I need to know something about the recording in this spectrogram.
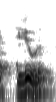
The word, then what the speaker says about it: elude: एल्यूड, दोनों words के pronunciation same है। पहला जो वर्ड है एल्यूड, जिसका स्पेलिंग है ELUDE, जिसकी मीनिंग्स है टलना, बचना।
